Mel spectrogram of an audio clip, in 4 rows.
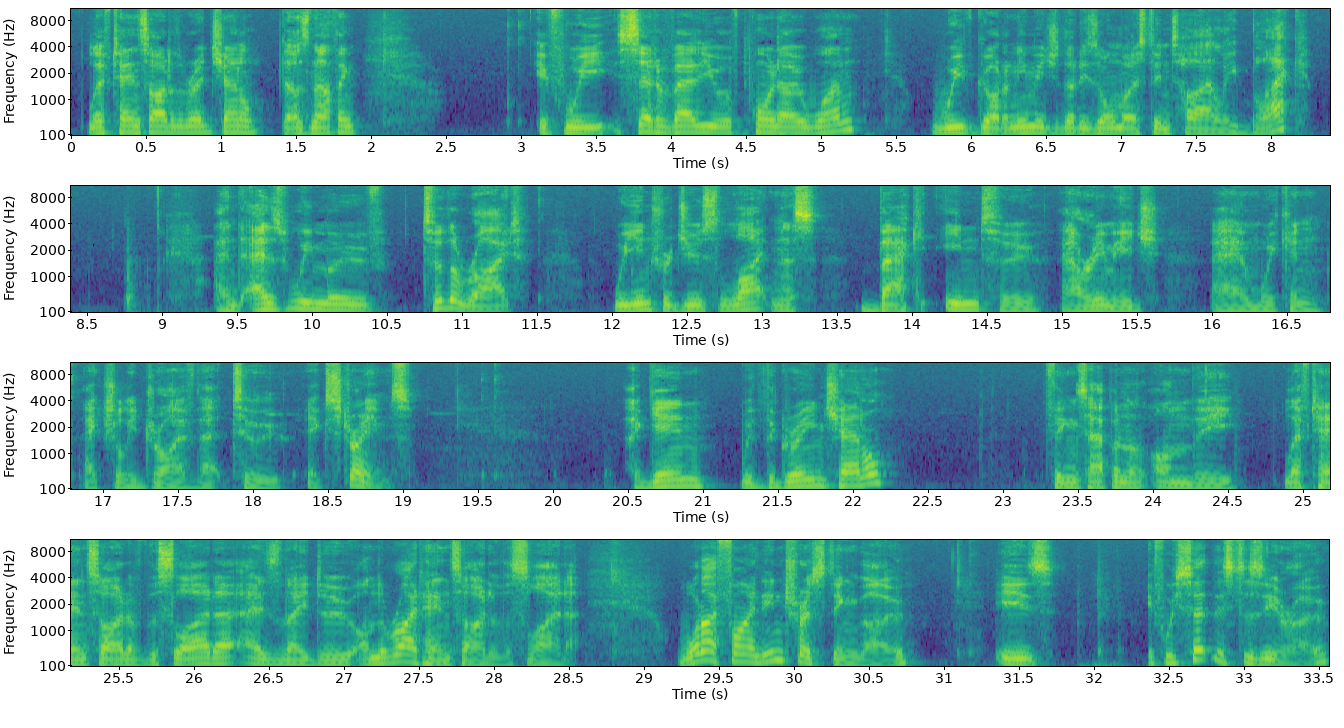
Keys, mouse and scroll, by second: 3.0 click, 4.2 KP_Decimal, 4.3 KP_0, 4.5 KP_1, 4.7 KP_Enter, 9.6-11.8 drag, 14.1-17.0 drag, 19.6 click, 20.7-29.9 drag, 31.1 right click, 31.4-32.0 scroll up 1, 32.0 scroll up 1, 32.0 KP_0, 32.0 KP_Enter.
